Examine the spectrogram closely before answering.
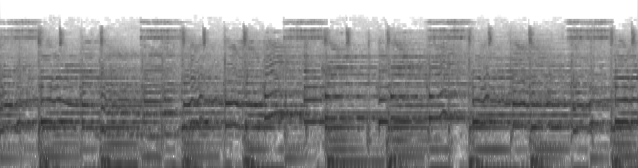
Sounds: playing sitar

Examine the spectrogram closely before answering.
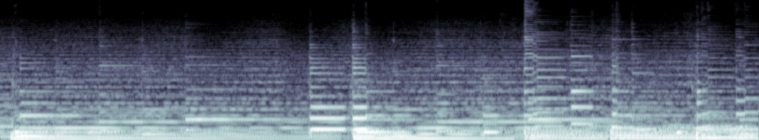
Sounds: Music

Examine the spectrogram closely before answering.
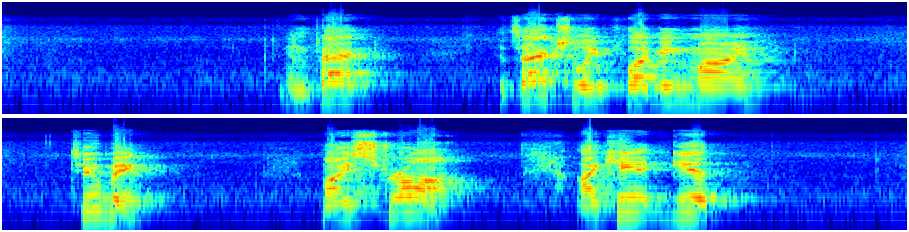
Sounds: Speech

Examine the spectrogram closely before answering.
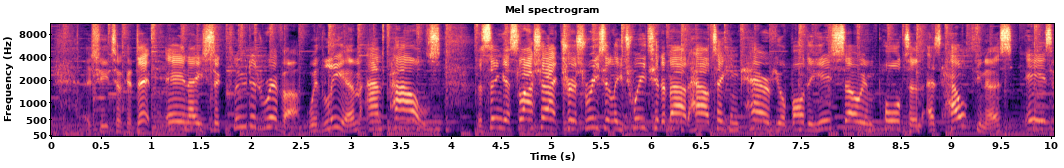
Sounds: Music, Speech

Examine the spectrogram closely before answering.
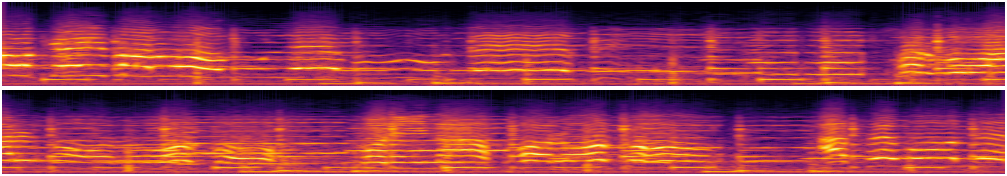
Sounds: Male singing, Music

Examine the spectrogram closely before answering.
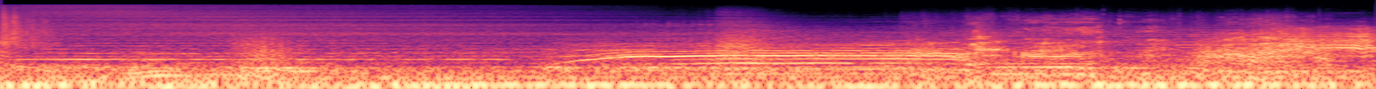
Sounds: dinosaurs bellowing

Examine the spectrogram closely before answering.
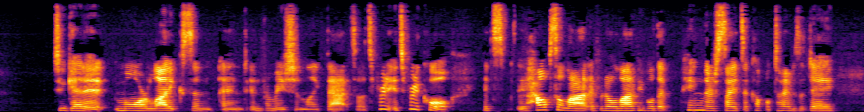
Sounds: Speech

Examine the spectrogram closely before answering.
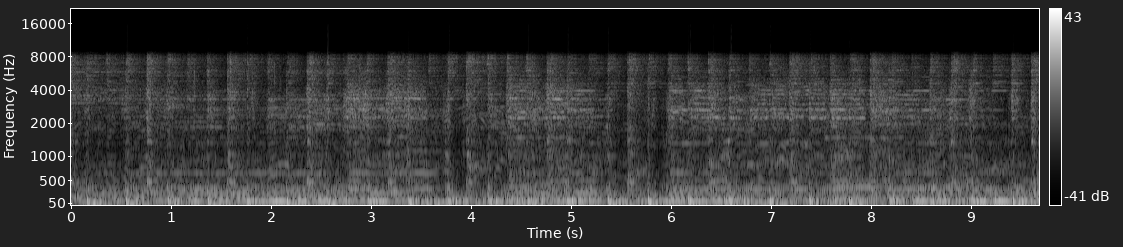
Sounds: Speech, Rock and roll, Music

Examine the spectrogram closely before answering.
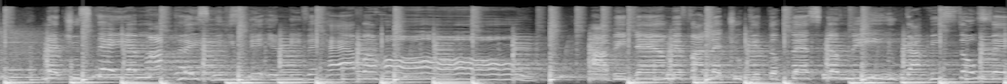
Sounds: Reggae, Music

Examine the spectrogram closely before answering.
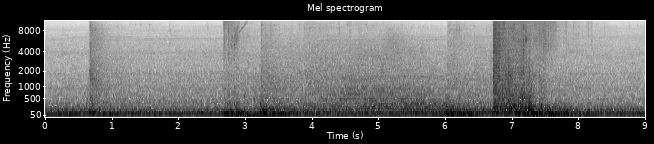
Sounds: Boom

